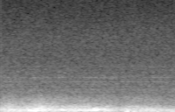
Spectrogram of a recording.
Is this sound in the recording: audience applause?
no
